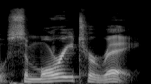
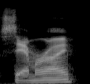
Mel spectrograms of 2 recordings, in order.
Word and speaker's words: Samori Toure: Oh, Samori Toure. That's how you say that guy's name. Samori Toure. Saw Peter Bukowski was sad because his first name isn't pronounced Samurai.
